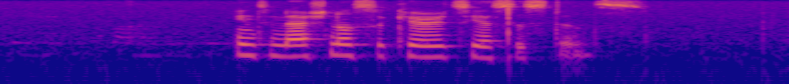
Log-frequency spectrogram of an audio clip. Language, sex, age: English, female, 18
